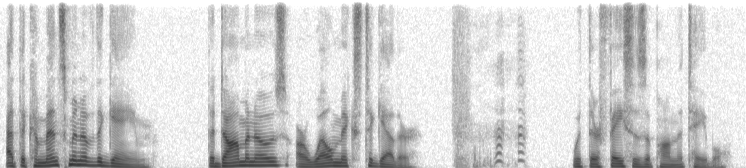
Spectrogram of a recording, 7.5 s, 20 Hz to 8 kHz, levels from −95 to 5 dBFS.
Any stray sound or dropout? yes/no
yes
